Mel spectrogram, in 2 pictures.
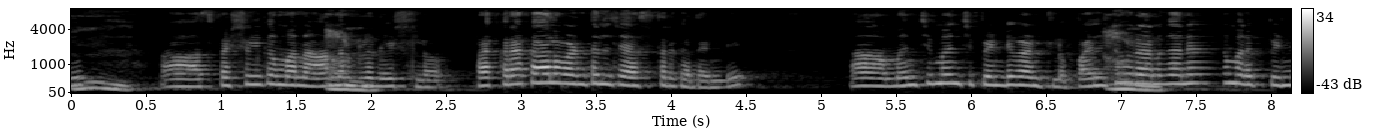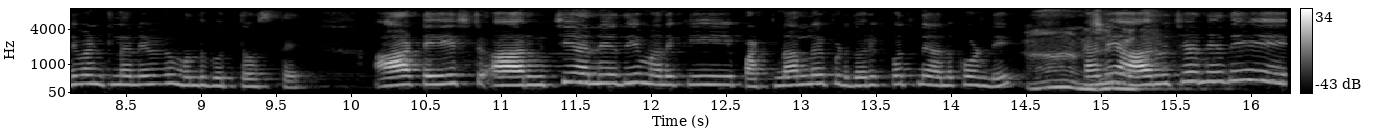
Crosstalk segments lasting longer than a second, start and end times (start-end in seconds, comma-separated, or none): none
